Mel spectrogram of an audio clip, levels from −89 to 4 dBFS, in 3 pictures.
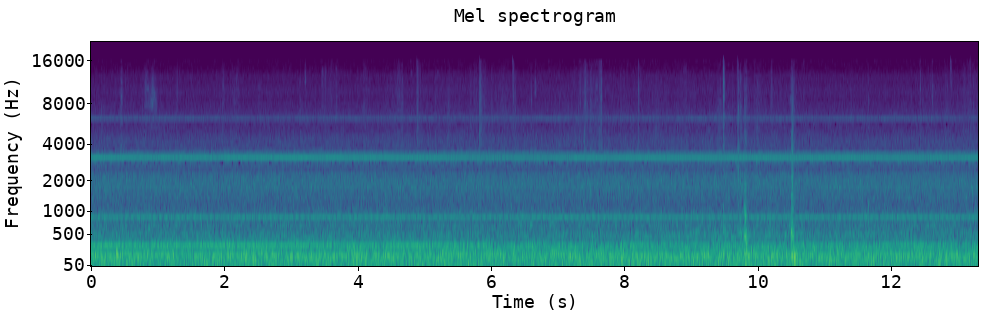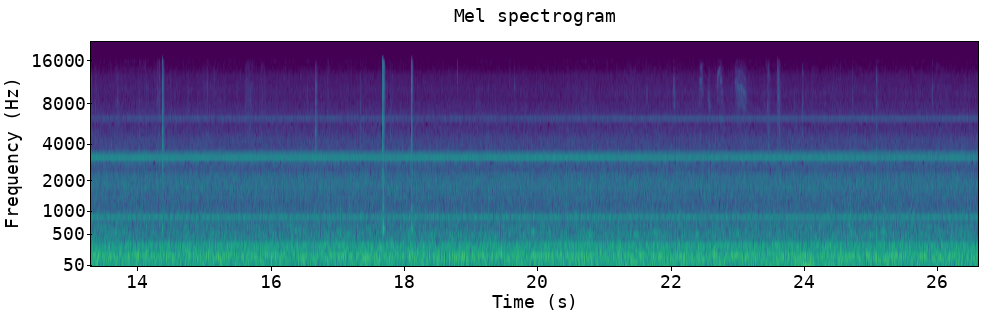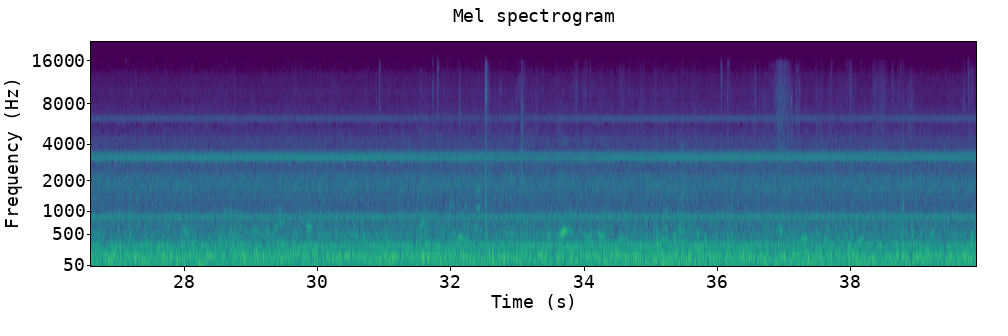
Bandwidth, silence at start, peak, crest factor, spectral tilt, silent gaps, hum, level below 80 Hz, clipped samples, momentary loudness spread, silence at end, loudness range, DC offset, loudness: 16.5 kHz; 0 s; -14 dBFS; 16 dB; -6 dB/octave; none; none; -40 dBFS; under 0.1%; 2 LU; 0 s; 1 LU; under 0.1%; -32 LUFS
